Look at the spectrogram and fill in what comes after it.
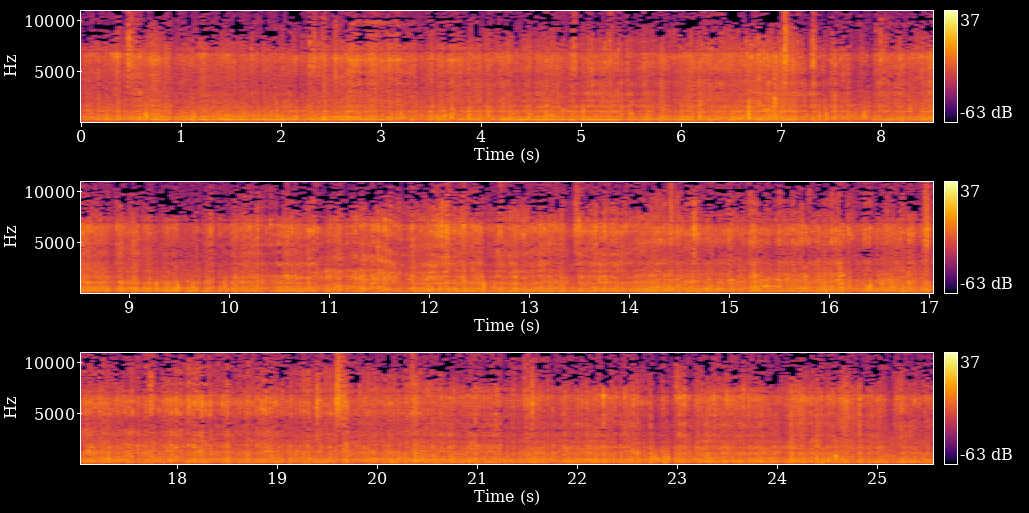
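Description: Running noise of a moving train heard from a window inside the carriage: a steady rumble and hiss of wheels and air, with a steady drone that drops slightly in pitch about seven seconds in and occasional clicks.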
